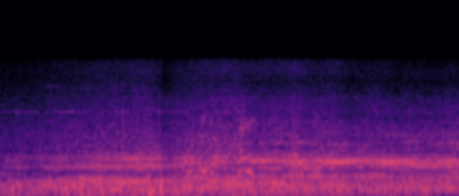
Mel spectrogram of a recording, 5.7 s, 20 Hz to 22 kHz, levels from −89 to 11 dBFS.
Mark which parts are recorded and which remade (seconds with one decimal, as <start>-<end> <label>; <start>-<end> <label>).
0.0-5.7 recorded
